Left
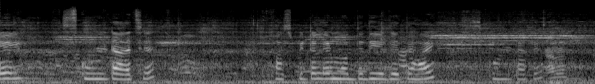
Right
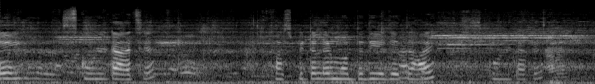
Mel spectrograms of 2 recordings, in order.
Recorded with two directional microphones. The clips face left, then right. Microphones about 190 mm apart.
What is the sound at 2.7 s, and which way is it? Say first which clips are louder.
Speech: left 2 dB; 10° left (ahead or behind).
